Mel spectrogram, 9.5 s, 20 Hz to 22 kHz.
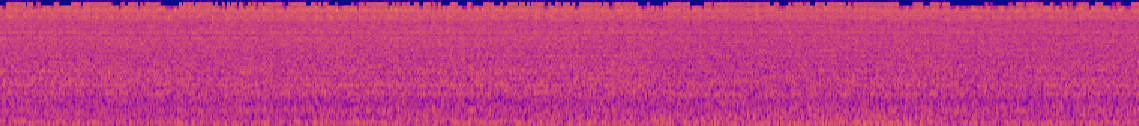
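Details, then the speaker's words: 2003 Ford Expedition 5.4L Triton V8 at idle, just restarted after replacing the heater valve, flushing and refilling with 50-50 green coolant; smooth, even idle with a steady low rumble and no knocks, ticks or stumbles. Sounds real healthy, normal idle. "That sounds real healthy."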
